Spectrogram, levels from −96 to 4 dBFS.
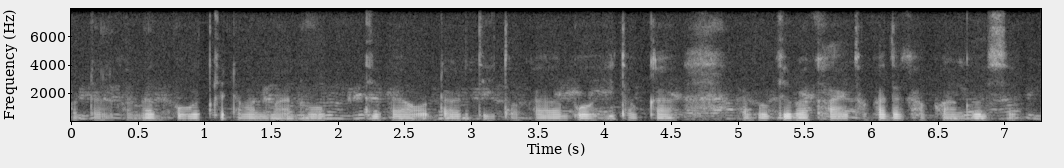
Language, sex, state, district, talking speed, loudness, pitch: Assamese, male, Assam, Sonitpur, 140 wpm, -22 LUFS, 125 Hz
